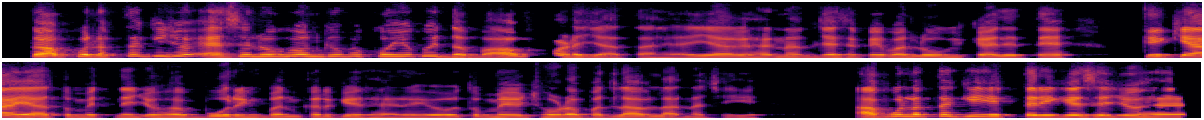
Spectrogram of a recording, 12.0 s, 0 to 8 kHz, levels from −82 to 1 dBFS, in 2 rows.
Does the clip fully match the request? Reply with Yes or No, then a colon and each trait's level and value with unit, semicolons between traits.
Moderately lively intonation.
No: wide, 8.6 semitones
